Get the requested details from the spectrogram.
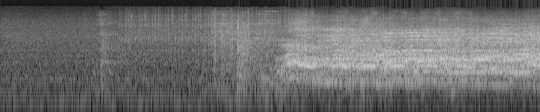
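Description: Barbell plates clank as a weight is lifted.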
